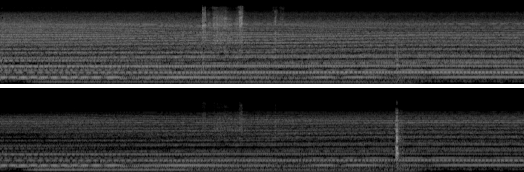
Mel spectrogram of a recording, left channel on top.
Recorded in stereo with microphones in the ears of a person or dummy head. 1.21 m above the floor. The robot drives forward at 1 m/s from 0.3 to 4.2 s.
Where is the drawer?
60° right (ahead or behind); by 4.1 s 55° right (ahead or behind).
